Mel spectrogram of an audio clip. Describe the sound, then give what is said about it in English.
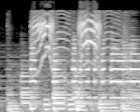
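A rubber duck toy squeaks loudly, giving two or three rising-and-falling squeals over a steady buzzy, reedy tone for about two seconds. “I always get a silly squeak when I play the blues.”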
